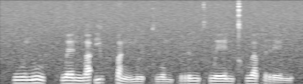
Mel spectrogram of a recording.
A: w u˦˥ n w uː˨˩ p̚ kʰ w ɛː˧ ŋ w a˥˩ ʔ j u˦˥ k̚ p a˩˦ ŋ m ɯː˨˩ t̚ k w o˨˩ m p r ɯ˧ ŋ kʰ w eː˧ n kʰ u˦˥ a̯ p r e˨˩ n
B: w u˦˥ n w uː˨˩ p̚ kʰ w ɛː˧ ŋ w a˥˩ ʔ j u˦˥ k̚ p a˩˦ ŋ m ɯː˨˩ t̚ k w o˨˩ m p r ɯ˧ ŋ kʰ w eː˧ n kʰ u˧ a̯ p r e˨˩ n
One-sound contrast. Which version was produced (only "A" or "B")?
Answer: A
